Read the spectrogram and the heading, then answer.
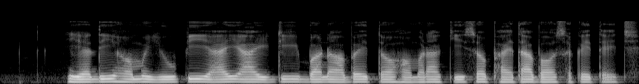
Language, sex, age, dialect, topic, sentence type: Maithili, male, 41-45, Southern/Standard, banking, question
